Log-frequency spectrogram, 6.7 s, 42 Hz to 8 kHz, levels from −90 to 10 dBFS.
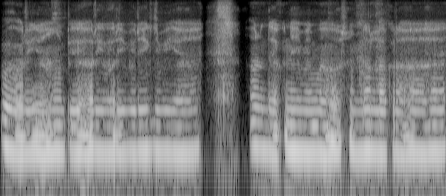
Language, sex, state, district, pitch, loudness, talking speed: Hindi, male, Bihar, Kishanganj, 115 Hz, -16 LUFS, 135 wpm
